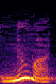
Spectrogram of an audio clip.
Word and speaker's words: pneuma: In Hebrew, that word is ruach, R-U-A-C-H. And that means wind. It also means spirit. In Greek, the word is pneuma, P-N-E-U-M-A. The P is silent.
